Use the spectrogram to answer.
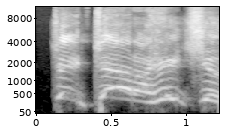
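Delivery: very high-pitched mock tantrum; retold kid's outburst, squeaky-high and mad; imitating angry kid. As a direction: act out a furious child yelling at Dad. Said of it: "he gets pissed off at me".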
